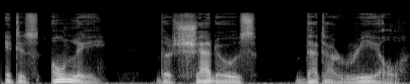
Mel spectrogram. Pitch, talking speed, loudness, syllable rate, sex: 80 Hz, 115 wpm, -19 LUFS, 3.6 syllables/s, male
